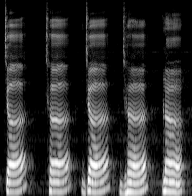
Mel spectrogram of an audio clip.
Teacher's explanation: अब आप महसूस करेंगे कि जो ध्वनि निकल रही है वो तालु से निकल रही है। तो ये आता है तालव्य में।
